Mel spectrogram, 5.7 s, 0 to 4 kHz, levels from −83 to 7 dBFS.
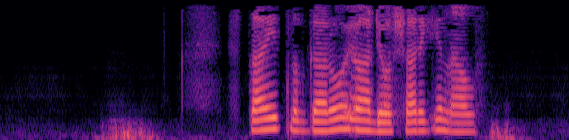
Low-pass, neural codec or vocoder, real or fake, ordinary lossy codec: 3.6 kHz; codec, 24 kHz, 0.9 kbps, DualCodec; fake; MP3, 16 kbps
